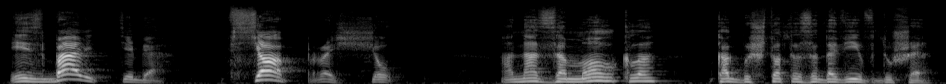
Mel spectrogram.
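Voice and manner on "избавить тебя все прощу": disgusted, repulsed, loathing tone. Narrator reading a character's exclamation, spoken with disgust. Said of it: "С каким-то омерзением произнесла Грушенька".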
